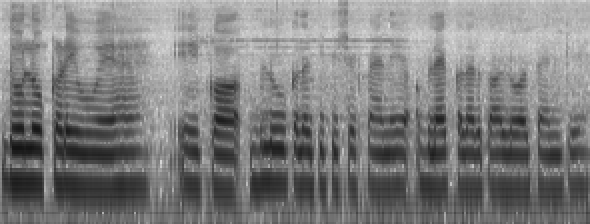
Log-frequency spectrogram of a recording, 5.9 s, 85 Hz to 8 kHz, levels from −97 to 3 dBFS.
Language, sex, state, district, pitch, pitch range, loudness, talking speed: Hindi, female, Bihar, Saran, 180 Hz, 175-190 Hz, -16 LUFS, 185 wpm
